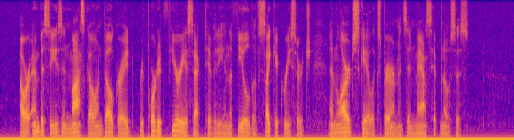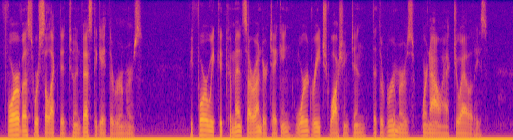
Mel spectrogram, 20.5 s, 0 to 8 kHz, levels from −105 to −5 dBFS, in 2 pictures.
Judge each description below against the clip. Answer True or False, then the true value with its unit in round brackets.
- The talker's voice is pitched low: True (80 Hz)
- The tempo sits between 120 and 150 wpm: True (135 wpm)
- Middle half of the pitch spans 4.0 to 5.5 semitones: False (2.9 semitones)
